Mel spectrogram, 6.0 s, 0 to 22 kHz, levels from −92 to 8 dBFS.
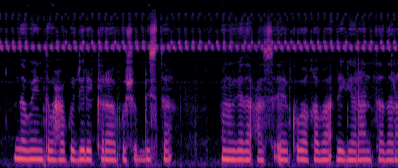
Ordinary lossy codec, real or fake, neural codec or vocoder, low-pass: none; real; none; 19.8 kHz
